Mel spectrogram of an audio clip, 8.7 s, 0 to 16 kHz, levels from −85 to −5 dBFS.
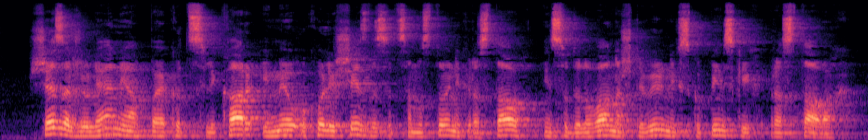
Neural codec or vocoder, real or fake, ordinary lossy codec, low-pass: none; real; AAC, 48 kbps; 14.4 kHz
